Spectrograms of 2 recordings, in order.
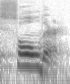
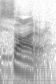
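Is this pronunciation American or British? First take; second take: British; American. First: It is said with a British pronunciation. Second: It is said with an American pronunciation. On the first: "In the U K, they'll say solder" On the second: "but here we say solder"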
